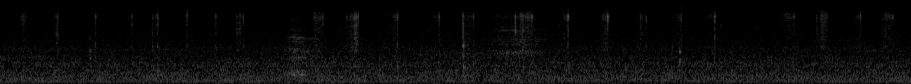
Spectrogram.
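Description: Small paintbrush stroking an ink wash onto a plastic model building wall: faint, irregular light scratches, a few a second.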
